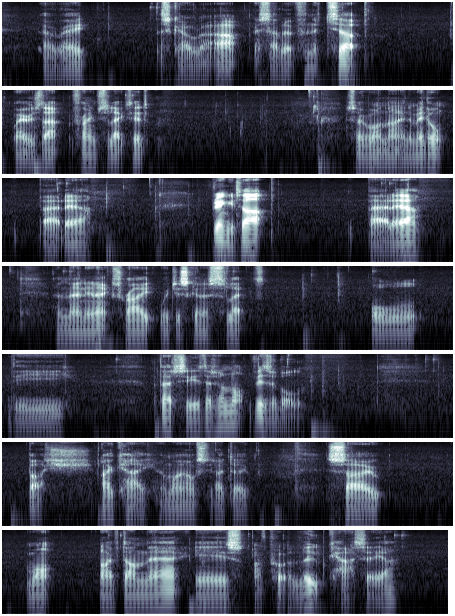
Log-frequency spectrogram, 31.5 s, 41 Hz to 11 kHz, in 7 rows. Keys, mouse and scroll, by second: 1.0 s, 3.3 7, 5.0 q, 6.8-7.2 scroll, 7.9 g, 11.1 g, 11.4 z, 14.7 Tab, 16.4 click, 16.5 click, 19.8 x, 21.3 Tab, 23.0 middle click, 23.1 middle click, 29.1 Tab, 30.2 ctrl+r.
